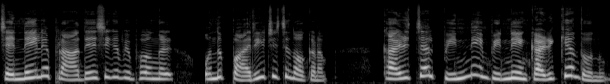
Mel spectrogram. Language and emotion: Malayalam, happy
